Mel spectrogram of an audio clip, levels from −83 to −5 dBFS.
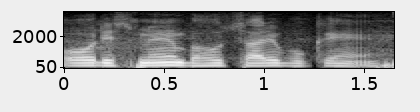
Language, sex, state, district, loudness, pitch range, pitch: Hindi, male, Uttar Pradesh, Varanasi, -14 LUFS, 130-145 Hz, 140 Hz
